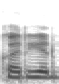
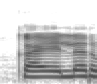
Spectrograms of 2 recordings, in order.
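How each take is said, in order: First: It is said as 'carrier' with an r sound. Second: It is said as 'kaylar' with an l sound. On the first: The speaker calls it right. "आप करियर बोलते नहीं है" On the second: The speaker calls it wrong. "कायलर बोलते हैं"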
